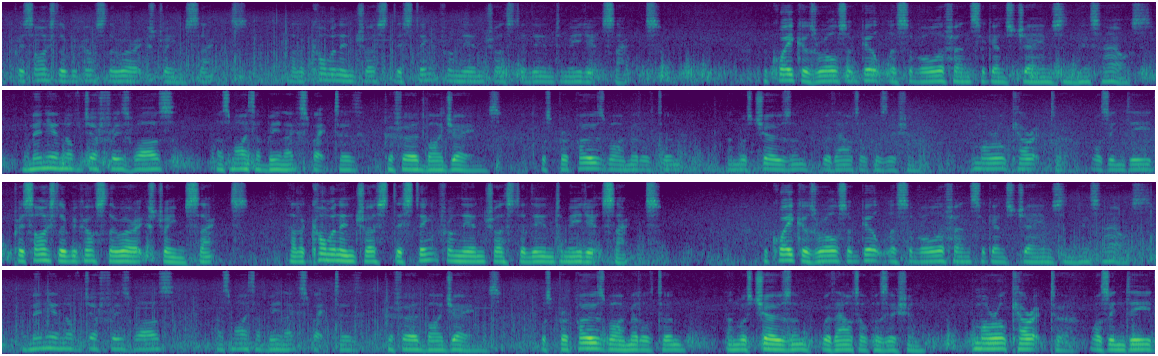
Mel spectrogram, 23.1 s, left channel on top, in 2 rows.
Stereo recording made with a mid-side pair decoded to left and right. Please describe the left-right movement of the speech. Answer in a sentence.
You can hear the speech move from right to left and back again.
